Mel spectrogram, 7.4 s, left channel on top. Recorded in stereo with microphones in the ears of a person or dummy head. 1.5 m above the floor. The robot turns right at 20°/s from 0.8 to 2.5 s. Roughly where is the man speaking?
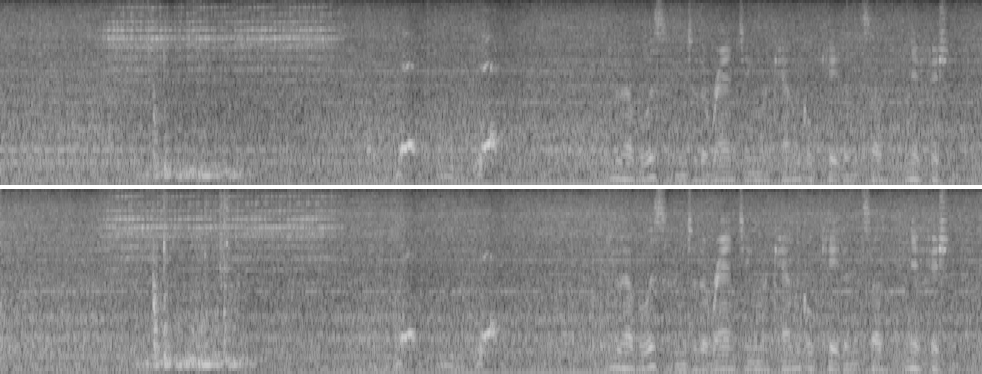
Centre.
